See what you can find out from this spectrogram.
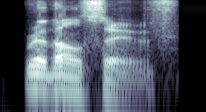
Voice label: "revulsive", British

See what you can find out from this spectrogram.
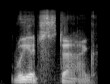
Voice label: "Reichstag", British

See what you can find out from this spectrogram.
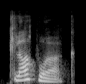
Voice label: "clockwork", Indian

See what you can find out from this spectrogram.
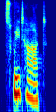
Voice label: "sweetheart", Indian

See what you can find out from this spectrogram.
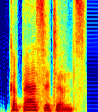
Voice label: "capacitance", Indian

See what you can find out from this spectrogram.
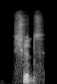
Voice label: "should", British

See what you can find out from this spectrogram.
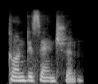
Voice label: "condescension", Indian

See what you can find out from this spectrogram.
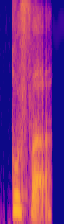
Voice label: "hoofer", Indian

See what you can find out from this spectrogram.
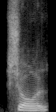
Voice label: "shawl", Indian

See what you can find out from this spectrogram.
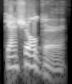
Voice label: "gasholder", American

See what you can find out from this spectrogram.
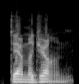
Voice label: "demijohn", American

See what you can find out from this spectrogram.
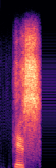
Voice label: "hiss", Indian

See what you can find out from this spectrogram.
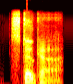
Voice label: "stoker", British

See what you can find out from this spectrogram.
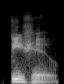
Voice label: "bijou", American

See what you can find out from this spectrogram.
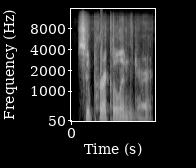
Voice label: "supercalender", American

